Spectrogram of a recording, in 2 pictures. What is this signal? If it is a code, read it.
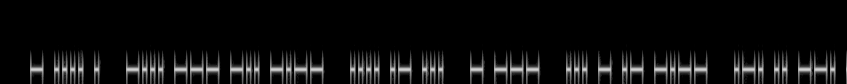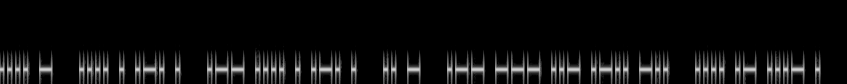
Morse code, heard as a keyed tone, about 30 wpm, 700 Hz. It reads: THE BODY HAS TO STAY RIGHT HERE WHERE IT WOULD HAVE
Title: A Sound Of Thunder 30wpm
